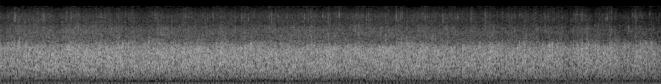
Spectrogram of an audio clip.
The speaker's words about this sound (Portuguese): Deem uma salva de palmas para eles.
